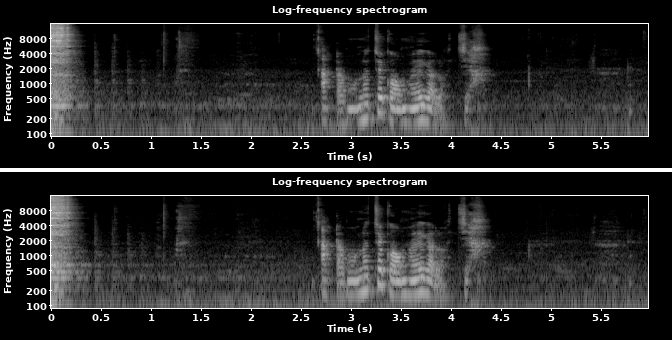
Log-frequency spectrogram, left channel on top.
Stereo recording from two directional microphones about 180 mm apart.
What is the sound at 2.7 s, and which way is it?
Speech, 25° right (ahead or behind).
